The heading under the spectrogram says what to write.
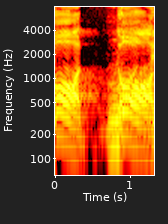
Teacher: ज़बान का बगली किनारा जब ऊपर की दाढ़ों से उसकी जड़ों से टकराता है, 5 दाढ़ों की जड़ें, क्योंकि एक हिस्से में, मुंह के ऊपर के हिस्से में कुल 10 दाढ़ें होती हैं, तो 5 एक तरफ 5 दूसरी तरफ, तो आप 5 एक साइड की दाढ़ें जब उल्टी तरफ लगाएंगे, उनकी जड़ों से ये हर्फ फिर अदा होता है दौद।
